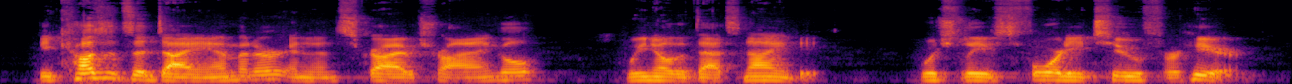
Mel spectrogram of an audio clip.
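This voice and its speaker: At a fairly quick pace, a man speaks in a plain, everyday voice, with medium pitch and ordinary pitch variation. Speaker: math teacher. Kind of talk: tutorial.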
